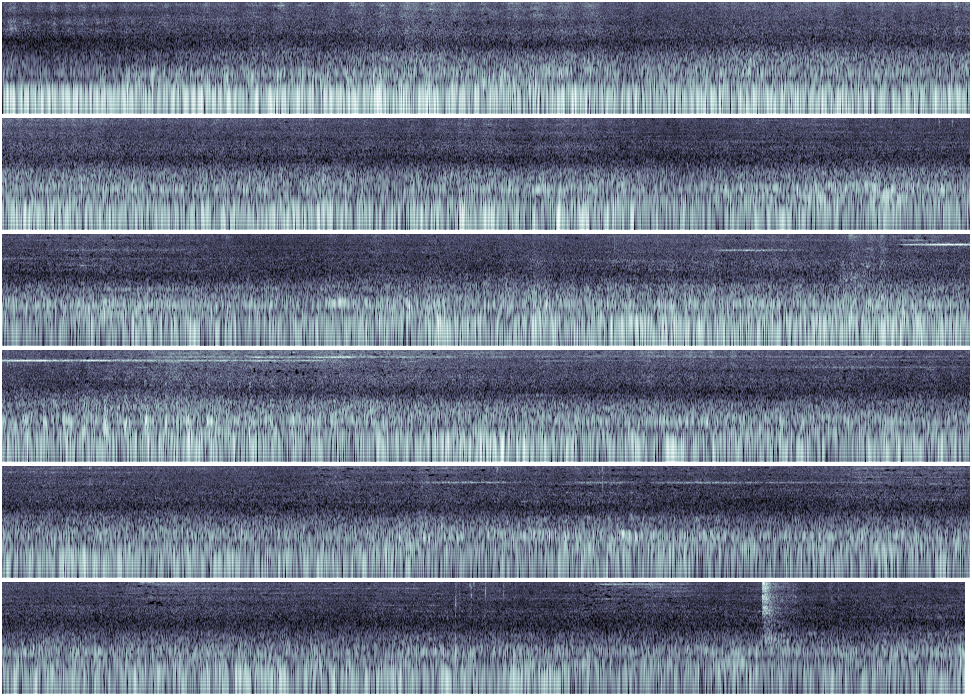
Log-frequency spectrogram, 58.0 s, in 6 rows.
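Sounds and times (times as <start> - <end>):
train wheels rumbling on rails: 0.0 - 58.0
high-pitched squeals: 28.3 - 33.7.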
